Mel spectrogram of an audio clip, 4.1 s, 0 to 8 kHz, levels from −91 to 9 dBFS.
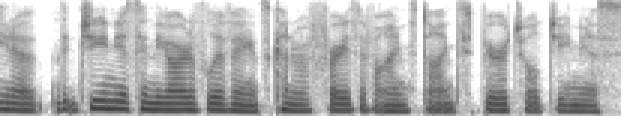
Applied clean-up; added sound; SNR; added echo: none; none; none; none.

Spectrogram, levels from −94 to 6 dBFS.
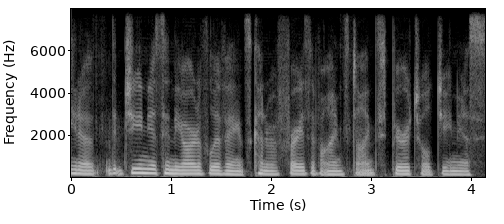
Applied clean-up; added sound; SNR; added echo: neural separator model SepFormer DNS4.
